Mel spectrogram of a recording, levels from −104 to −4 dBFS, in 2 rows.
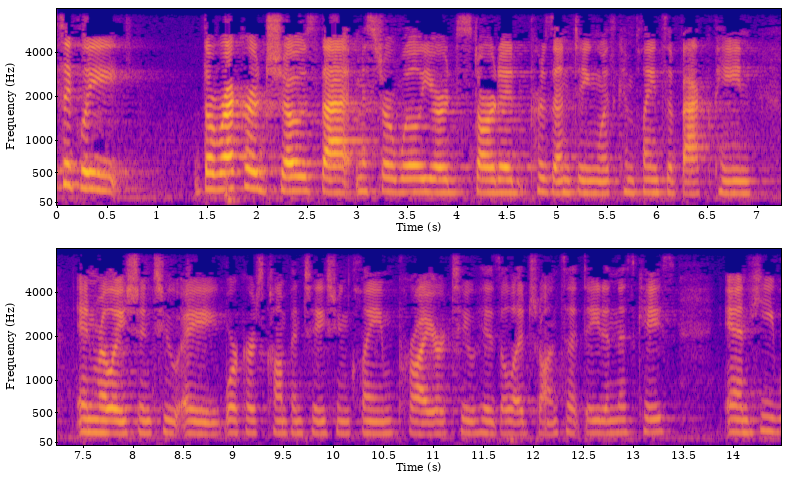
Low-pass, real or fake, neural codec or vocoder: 7.2 kHz; real; none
